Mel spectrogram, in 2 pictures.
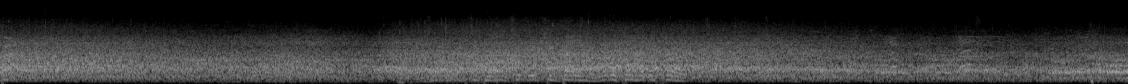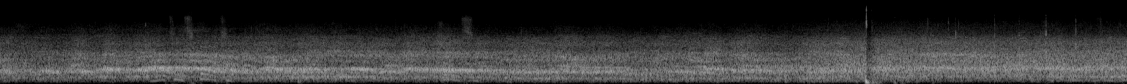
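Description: A large stadium crowd chants and sings loudly throughout.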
